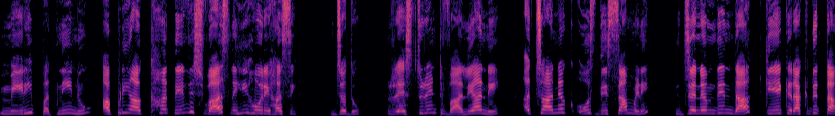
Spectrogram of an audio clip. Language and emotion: Punjabi, surprised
